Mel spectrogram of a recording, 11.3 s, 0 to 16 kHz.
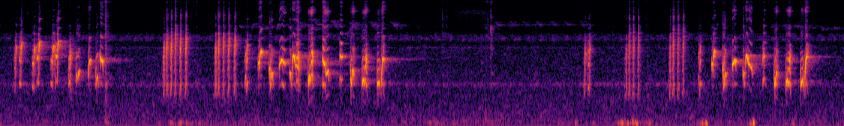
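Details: Wild striated bulbuls arguing, 8 February 2021. Rapid phrases of bubbly, slurred notes in several bursts, with a quieter gap of about two seconds in the middle before the chattering resumes.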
